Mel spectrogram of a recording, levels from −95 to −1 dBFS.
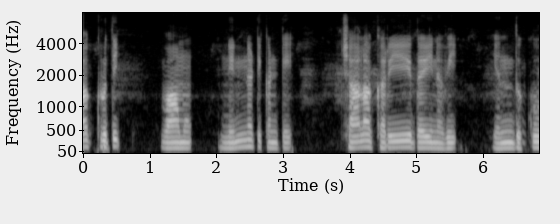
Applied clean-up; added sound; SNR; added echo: none; none; none; none.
